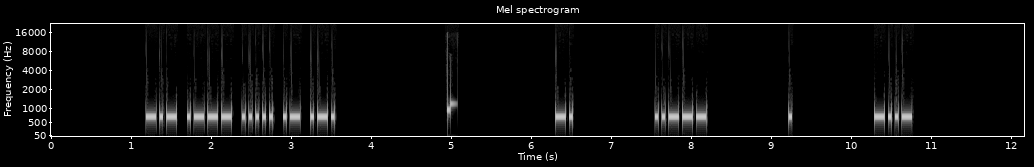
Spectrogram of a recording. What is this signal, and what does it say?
Morse code, heard as a keyed tone, about 28 wpm, spaced as for 13 wpm, 700 Hz. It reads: KJ5AR N2EX
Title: USA Call Signs - 8x Character Spacing - 28wpm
